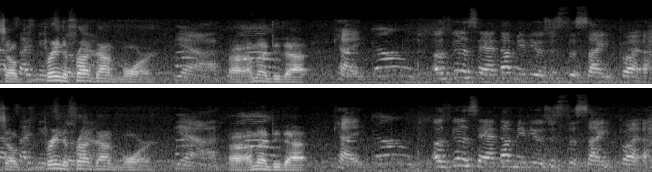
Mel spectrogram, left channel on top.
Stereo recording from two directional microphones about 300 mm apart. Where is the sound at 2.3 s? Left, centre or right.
Centre.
